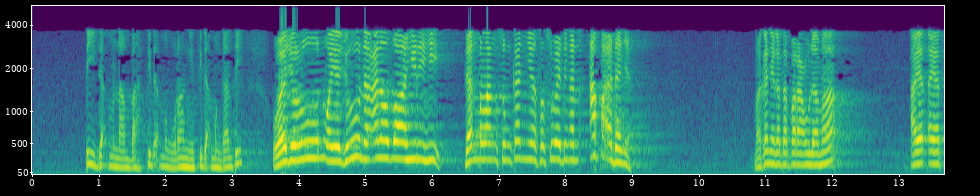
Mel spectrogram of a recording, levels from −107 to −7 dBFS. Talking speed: 90 wpm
